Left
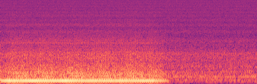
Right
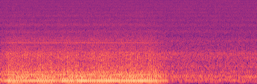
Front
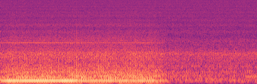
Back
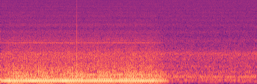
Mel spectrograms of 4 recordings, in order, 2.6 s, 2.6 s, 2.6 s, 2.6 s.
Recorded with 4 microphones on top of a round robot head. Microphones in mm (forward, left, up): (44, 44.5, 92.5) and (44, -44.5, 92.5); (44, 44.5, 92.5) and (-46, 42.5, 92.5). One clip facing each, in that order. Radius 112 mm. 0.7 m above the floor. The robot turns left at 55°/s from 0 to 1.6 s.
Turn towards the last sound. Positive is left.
No sound to turn to.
